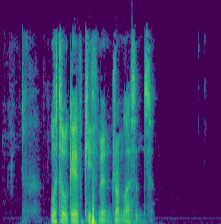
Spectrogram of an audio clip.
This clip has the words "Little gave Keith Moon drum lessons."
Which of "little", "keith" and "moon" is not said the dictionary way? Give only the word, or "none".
none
